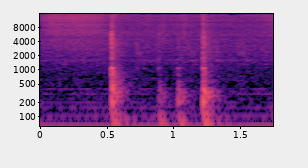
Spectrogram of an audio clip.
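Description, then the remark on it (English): Four knocks on a door in an uneven rhythm: a firm rap, two softer quick ones, then another firm rap, with no talking. “That's when I heard a knock at the door.”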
